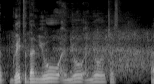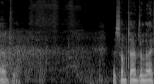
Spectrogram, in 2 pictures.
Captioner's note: laughter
